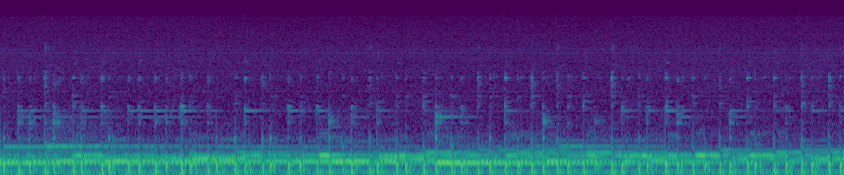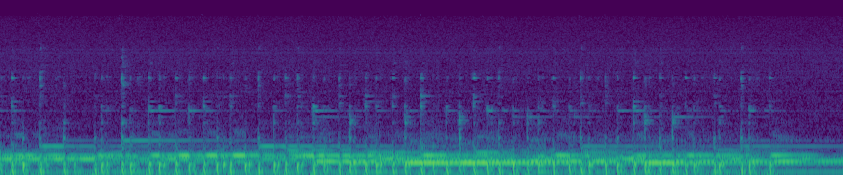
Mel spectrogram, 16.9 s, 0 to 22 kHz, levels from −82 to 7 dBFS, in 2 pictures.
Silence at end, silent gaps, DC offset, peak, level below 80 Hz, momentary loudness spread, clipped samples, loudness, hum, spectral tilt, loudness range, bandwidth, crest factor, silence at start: 0 s; none; under 0.1%; -8 dBFS; -32 dBFS; 5 LU; under 0.1%; -24 LUFS; none; -8.5 dB/octave; 3 LU; 15.5 kHz; 14 dB; 0 s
